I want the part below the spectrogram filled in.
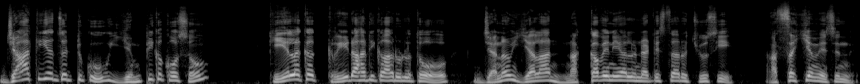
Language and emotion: Telugu, disgusted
